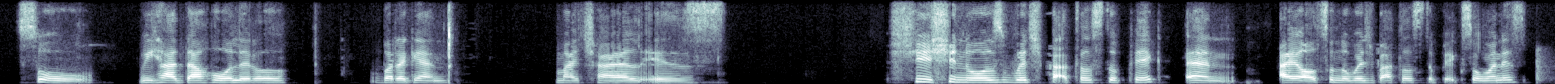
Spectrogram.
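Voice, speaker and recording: A woman speaks at a fairly slow pace with long, frequent pauses, her pitch medium and her intonation flat and monotone. Her tone is dark and mellow, and the sound is dry and close with no echo. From Saint Martin. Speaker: parent. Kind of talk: interview. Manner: casual conversational.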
